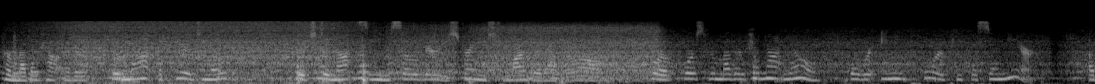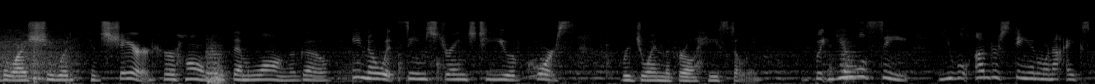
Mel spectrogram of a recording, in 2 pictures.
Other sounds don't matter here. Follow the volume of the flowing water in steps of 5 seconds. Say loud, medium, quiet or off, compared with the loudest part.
loud, loud, quiet, off, off.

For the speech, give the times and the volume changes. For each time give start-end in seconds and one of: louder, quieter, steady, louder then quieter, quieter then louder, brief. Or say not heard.
0.0-21.8 quieter.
